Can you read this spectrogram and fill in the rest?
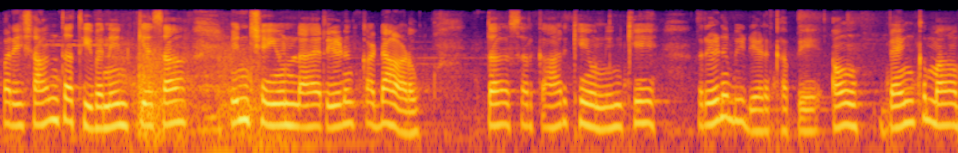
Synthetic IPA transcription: pɐɾeːʃaːnt̪ʰat̪ʰiʋɐɲɪnkesãɪn̆ʃɐjʊnɪ̆laːɪɾeːɽ̃kɐɗãaːɽ̃ũ | t̪ɐsɐɾkaːɾkʰeːʊnənɪ̆kʰeː | ɾeːɽ̃bʱɪɗiːəɽ̃kʰɐpeɛ̃bɛ̃ːŋkmã

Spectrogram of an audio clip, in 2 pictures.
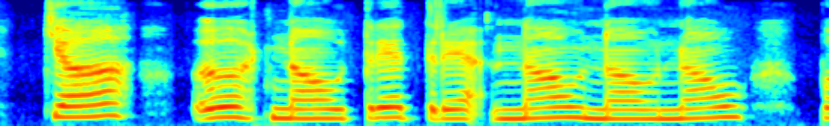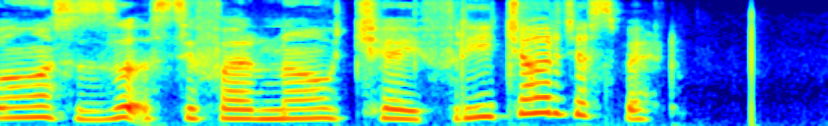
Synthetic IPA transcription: kʲaː | əːʈʰnaːwt̪ɾet̪ɾenaːwnaːwnawpãːt͡szɨʔsifɐɾnaːwt͡ɕʰejfɾiːt͡ɕaːɾd͡ʑɐspeʈʰ

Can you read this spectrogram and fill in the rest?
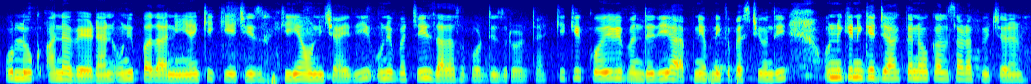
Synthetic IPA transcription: oːloːkənəʋeːɖɦənʊniːpət̪aːnĩːɛːkɪkeːt͡ʃiːzkiːjãːɦoːniːt͡ʃaːiːd̪iːʔʊnĩːbətːʃeːiːzjaːd̪aːsəpoːɾʈ̚d̪iːzəɾuːɾət̪ɦɛːkõːkikoːiːʋiːbənd̪eːd̪iːpniːəpniːkəpɛːsɪ̥ʈiːɦʊ̃nd̪iːʊnẽːkɪnẽːked͡ʒaːɡ̚t̪eːnoːkəlsaːɽaːpʰjuːt͡ʃəɾɦən

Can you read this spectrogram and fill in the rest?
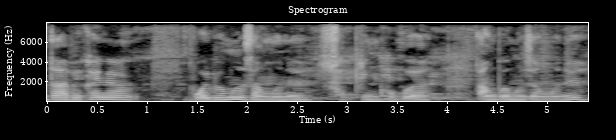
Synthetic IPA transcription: dabekʰajnɯ | bojbɯmɯzaŋmɯnɯsok̚pʰiŋkʰɯwbɯtaŋbɯmɯzaŋmɯnɯ

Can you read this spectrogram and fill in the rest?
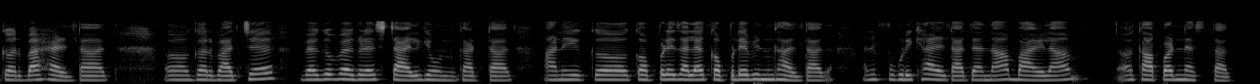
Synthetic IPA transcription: ɡəɾbakʰɛlt̪at̪ | ɡəɾbat͡ɕeʋeɡɭʋeɡɭesʈailɡʱeunɡʱaɽt̪at̪aɽ̃ikkəpɽed͡zaljakəpɽebiːnɡʱalt̪at̪aɽ̃ifuɡɽikʰɛlt̪at̪ːjanːabajla | kapəɽnest̪at̪

